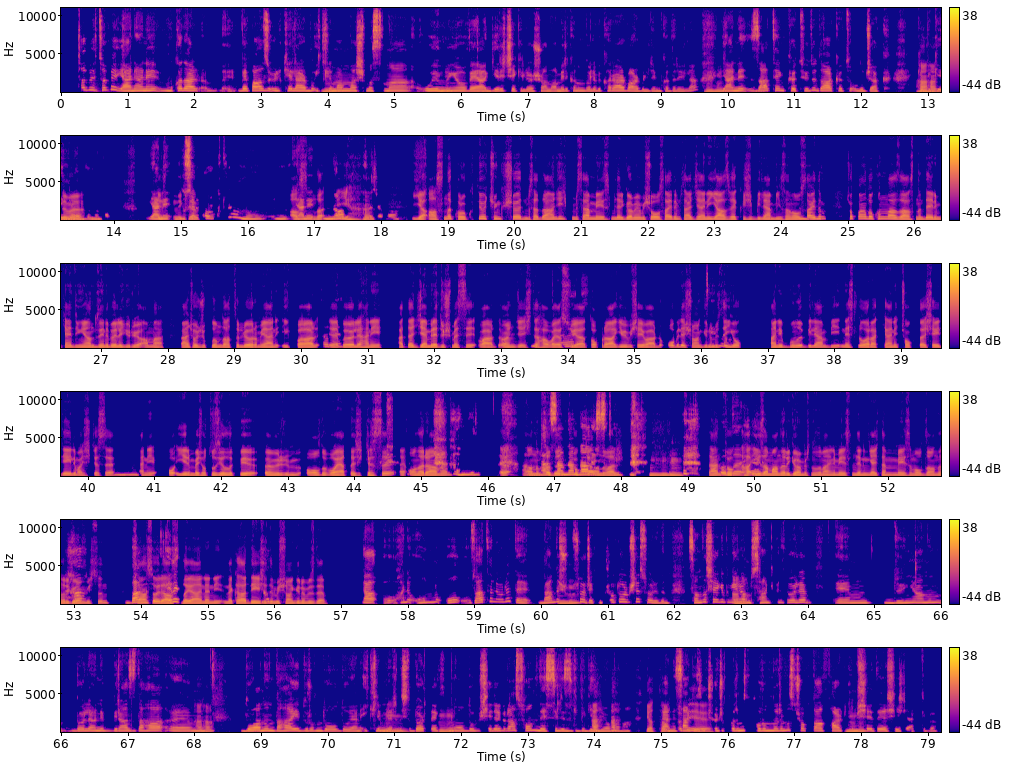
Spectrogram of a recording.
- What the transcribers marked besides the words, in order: other background noise; distorted speech; chuckle; laughing while speaking: "Anladım"; chuckle; tapping
- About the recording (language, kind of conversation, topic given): Turkish, unstructured, Sizce iklim değişikliğini yeterince ciddiye alıyor muyuz?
